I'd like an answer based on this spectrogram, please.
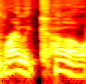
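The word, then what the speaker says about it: Riley Keough: gross kind of uh movies if oh it's Riley Koh okay yes thank you Henley um I I was not sure the pronunciation shout out to Henley um and um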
